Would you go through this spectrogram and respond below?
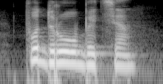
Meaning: detail
- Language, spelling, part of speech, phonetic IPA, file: Ukrainian, подробиця, noun, [pɔˈdrɔbet͡sʲɐ], Uk-подробиця.ogg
